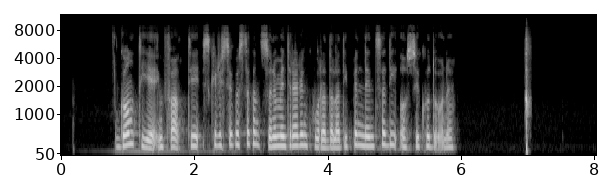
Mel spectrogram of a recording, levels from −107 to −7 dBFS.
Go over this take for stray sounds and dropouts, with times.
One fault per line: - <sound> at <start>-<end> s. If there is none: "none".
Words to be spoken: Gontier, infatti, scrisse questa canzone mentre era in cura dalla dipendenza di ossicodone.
- whoosh at 7.0-7.1 s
